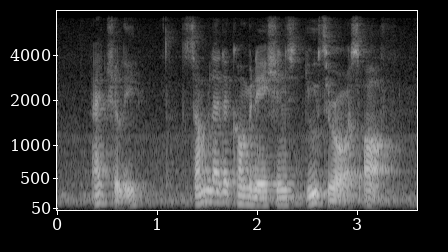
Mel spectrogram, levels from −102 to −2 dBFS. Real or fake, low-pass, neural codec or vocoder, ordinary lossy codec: real; 7.2 kHz; none; none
